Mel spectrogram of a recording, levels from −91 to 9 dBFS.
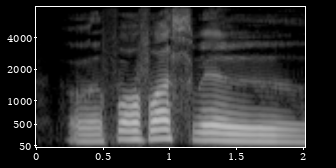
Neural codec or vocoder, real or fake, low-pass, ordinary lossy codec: none; real; none; none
